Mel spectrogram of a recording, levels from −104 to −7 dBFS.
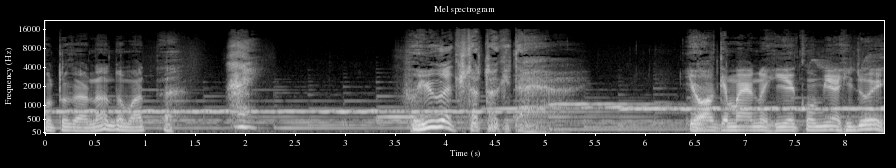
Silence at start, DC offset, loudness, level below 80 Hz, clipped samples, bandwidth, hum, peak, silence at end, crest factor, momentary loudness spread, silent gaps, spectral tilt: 0 s; under 0.1%; -29 LUFS; -58 dBFS; under 0.1%; 15.5 kHz; none; -12 dBFS; 0 s; 18 dB; 12 LU; none; -5.5 dB/octave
